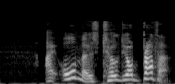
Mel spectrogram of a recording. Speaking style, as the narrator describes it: Hermione snapped

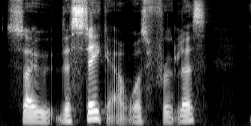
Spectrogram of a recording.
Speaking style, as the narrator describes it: growled

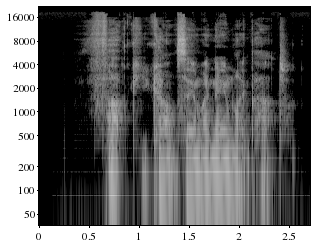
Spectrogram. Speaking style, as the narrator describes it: Sokka whispered to himself

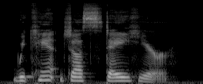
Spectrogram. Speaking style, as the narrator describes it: Gru said

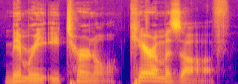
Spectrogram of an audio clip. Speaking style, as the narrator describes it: cried Kolya

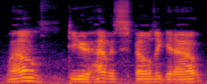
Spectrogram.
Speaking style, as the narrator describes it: Icefire chuckles

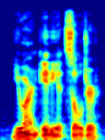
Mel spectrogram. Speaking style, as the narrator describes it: Tatiana points out coldly

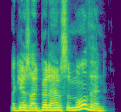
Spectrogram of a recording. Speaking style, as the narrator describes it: he said with a weak chuckle

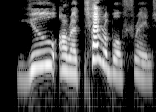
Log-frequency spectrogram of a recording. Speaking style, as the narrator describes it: shouted Rabbit

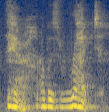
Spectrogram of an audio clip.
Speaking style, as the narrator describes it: she sighed with great relief

